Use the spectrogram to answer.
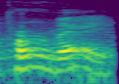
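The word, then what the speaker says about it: Purv'e: Hey, but it's from Purvey. That's right. Purvey donuts are really worth it. Yes, and yes, man. It's spelled P-U-R-V, apostrophe E. E. But the E is silent. The Purv isn't silent. Purvey.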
